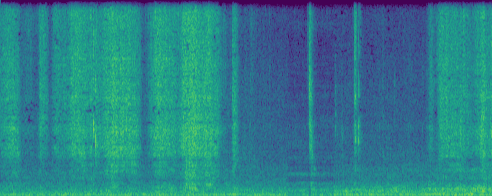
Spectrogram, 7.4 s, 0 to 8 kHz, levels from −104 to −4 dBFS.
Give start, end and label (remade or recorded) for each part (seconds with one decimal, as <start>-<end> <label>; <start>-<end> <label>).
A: 0.0-4.3 recorded; 4.3-5.0 remade; 5.0-7.4 recorded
